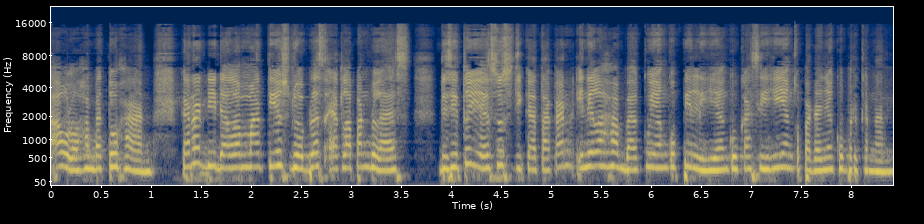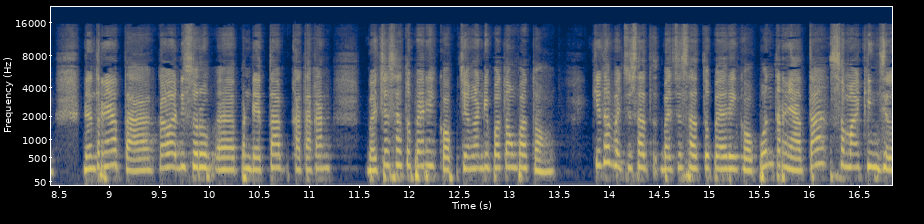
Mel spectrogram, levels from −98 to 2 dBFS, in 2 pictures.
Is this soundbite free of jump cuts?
yes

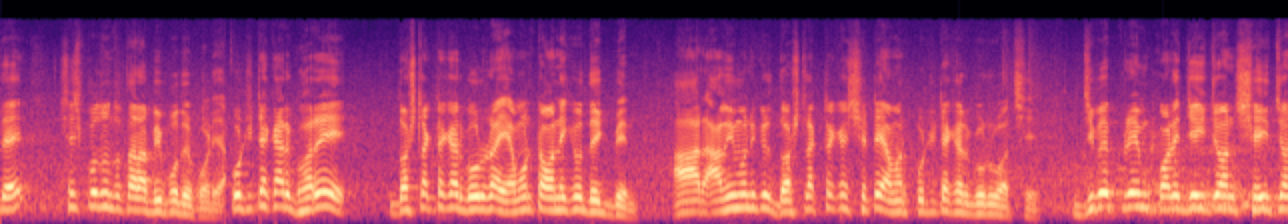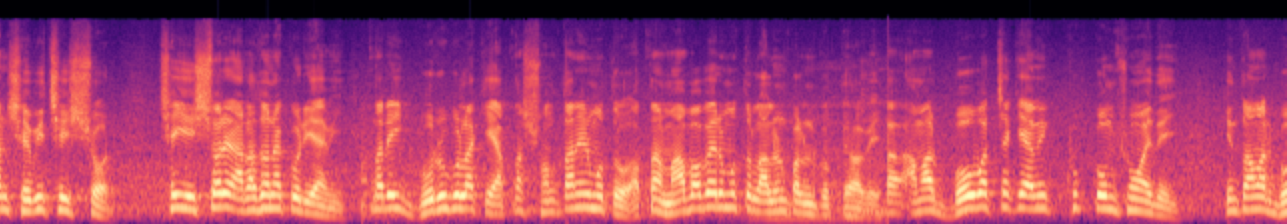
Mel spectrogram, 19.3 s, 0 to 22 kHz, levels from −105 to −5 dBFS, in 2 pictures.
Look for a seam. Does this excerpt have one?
yes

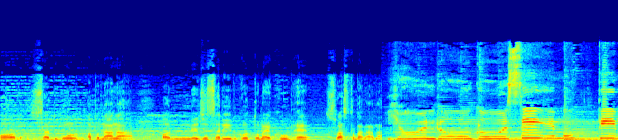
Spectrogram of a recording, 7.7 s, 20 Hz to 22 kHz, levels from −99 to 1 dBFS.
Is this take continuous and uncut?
no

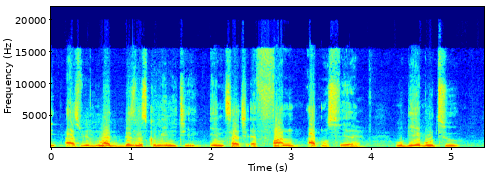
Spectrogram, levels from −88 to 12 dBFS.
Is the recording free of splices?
no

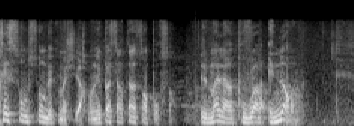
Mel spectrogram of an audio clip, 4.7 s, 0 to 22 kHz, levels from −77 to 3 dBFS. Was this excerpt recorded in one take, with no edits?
no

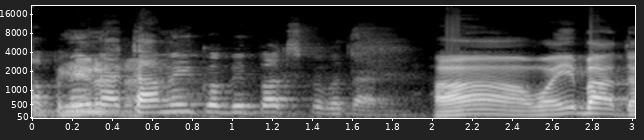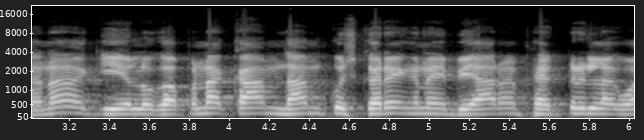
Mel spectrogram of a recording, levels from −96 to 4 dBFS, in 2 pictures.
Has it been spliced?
no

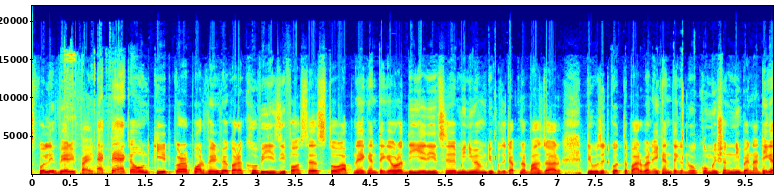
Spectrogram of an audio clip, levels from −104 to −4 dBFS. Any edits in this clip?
yes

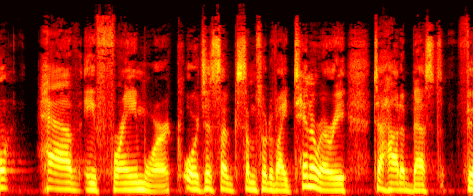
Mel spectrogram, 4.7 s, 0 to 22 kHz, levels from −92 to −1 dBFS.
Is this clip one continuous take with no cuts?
no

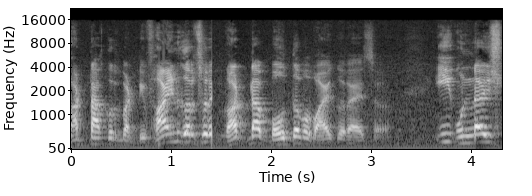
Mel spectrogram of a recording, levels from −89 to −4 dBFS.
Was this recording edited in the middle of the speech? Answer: yes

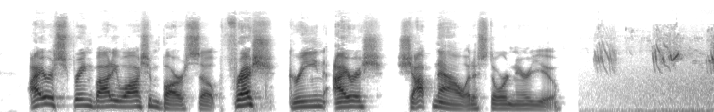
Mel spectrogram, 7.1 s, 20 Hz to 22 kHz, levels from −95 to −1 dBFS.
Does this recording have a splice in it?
yes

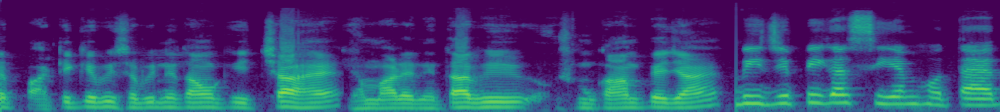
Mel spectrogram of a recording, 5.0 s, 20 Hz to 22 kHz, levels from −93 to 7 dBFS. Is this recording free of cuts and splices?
no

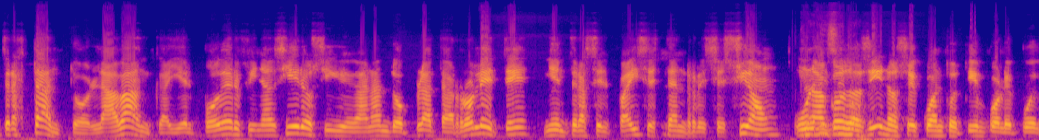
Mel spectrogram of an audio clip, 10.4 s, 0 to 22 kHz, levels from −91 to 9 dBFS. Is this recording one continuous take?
no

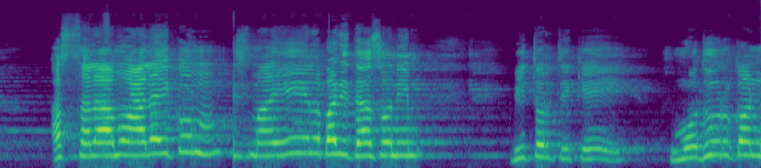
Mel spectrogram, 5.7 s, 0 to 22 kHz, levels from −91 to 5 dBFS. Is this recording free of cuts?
no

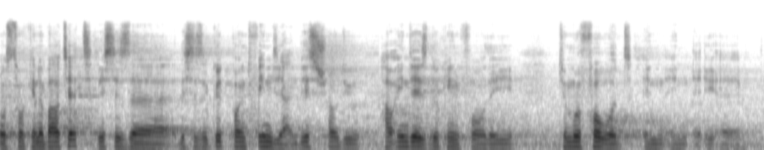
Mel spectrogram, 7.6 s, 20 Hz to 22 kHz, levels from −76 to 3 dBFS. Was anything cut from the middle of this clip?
yes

